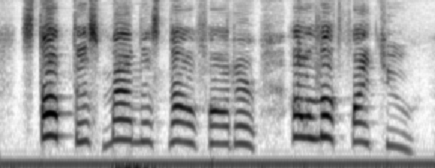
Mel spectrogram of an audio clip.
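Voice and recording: A put-on character voice over noticeable background noise. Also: moderate pace.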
